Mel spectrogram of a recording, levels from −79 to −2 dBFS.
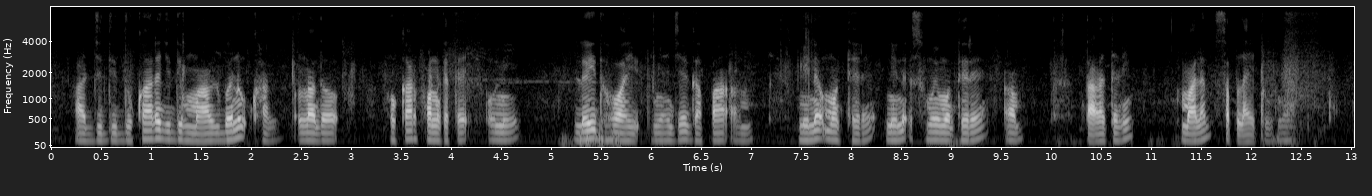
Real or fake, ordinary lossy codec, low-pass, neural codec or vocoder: real; none; 7.2 kHz; none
